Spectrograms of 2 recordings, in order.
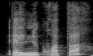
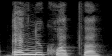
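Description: First: "Elle ne croit pas" as a question, rising on "pas"; questioning echo. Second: "Elle" starts high, falling through to "pas"; emphatic restatement. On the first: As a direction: echo it back asking, lift "pas" at the end. Old man echoes it, questioning. (question, voix qui monte sur « pas ») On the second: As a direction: restate it firmly, high on "Elle", closing downward. Old man repeats it as statement. (affirmation, « Elle » haut puis descente sur « pas ») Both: A narrator's reading.

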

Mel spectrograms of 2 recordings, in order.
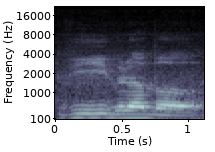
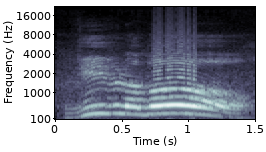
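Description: First: Said in the usual way. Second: Huge, high-pitched crazed cry, drawn out; mad thundering shout. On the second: A narrator's reading. Condemned man crying out before the firing squad, mad thundering shout. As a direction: bellow it like a madman, long and thunderous. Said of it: "il cria d'une voix folle, d'une voix tonnante".

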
